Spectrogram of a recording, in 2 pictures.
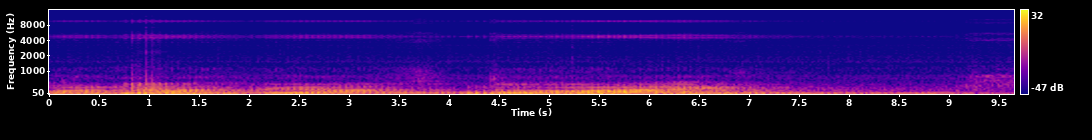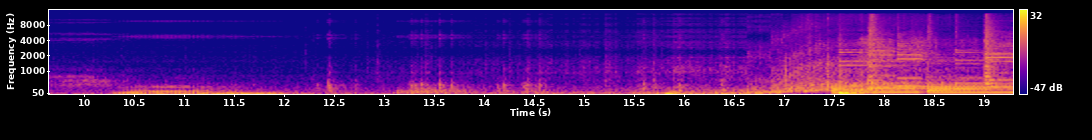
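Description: Skateboard wheels rolling over paving stones, a low rumble that swells and fades, with a few sharp clacks of the board late on. Guitar music comes in loudly near the end.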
